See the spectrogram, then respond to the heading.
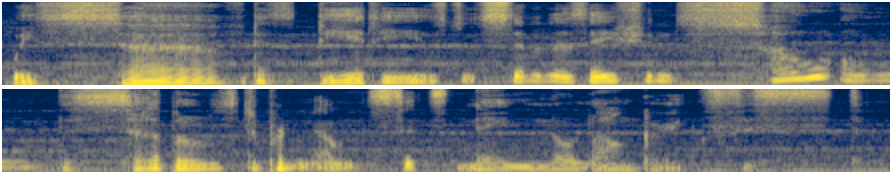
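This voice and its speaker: Slow, drawling ancient god, played by a man. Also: medium pitch, very animated, vocal fry, a little mellow, faint music behind, exaggerated voice. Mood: boastful, languid. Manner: theatrical, pompous, drawling, mock-courteous. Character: ancient vain male dragon god, suave, hypnotic, menacing host. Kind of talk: scripted audio drama monologue addressed to the listener.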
